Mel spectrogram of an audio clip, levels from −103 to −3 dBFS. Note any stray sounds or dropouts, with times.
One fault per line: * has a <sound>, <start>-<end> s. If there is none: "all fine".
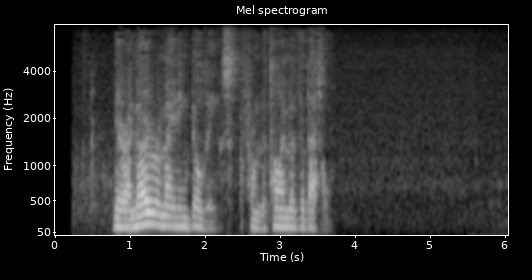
all fine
